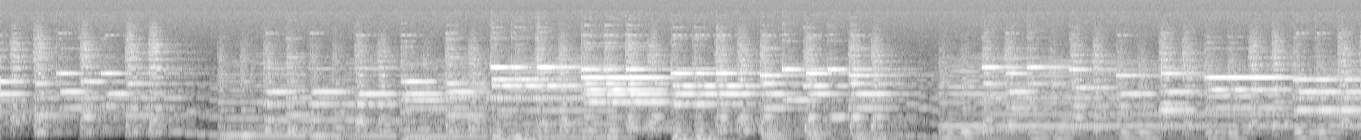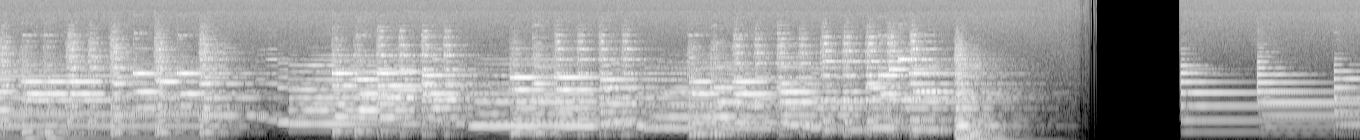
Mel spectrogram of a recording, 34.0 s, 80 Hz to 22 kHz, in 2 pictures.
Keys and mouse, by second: 0.1 click, 1.1 click, 2.7 click, 3.8 click, 5.8 click, 6.2-7.6 typing, 9.2 click, 9.4 KP_0, 9.7 KP_Decimal, 9.9 KP_4, 10.7 click, 11.0 KP_0, 11.2 KP_Decimal, 11.5 KP_4, 13.7 click, 13.9 KP_0, 14.1 KP_Decimal, 14.4 KP_3, 14.8 Return, 14.8 KP_Enter, 16.0 click, 17.9 KP_1, 18.5 click, 22.0 click, 29.6 click, 32.7 click.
